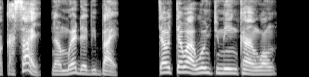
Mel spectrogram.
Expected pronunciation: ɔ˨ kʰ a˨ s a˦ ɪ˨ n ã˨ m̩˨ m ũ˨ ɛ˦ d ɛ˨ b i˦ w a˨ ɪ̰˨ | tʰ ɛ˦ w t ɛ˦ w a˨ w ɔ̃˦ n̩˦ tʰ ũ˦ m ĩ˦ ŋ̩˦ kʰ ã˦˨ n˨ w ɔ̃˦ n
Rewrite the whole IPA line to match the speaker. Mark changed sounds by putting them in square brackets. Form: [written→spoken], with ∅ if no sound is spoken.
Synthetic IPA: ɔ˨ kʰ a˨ s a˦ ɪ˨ n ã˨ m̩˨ m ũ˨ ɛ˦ d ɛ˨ b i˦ [w→b] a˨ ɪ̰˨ | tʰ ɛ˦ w t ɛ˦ w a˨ w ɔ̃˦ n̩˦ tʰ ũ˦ m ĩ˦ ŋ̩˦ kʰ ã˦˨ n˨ w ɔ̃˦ n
